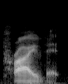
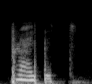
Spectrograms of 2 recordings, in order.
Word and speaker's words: private: thing here julia um the eye in private is a long i sound private private yeah i know that's different the root word i realize this is different in other root languages it is not a long i but in english it's i private okay and very good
